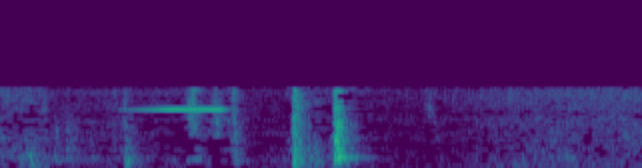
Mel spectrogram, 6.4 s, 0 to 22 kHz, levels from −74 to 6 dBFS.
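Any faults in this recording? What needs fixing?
Heavy MP3 compression affects the whole clip. Nothing is heard above 3 kHz, so the top end is sliced off flat. Weak detail flickers in and out, giving a watery, swirly texture and smeared attacks. This likely comes from a very low bitrate, around 8 kbps. Encode at a much higher bitrate, or keep a lossless master, to prevent it.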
